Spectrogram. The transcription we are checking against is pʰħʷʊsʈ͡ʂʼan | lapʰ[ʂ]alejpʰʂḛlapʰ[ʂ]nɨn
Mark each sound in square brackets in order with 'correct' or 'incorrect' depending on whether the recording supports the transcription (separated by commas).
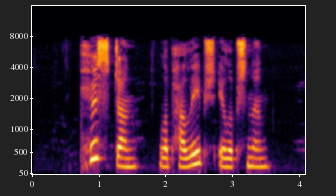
incorrect, correct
